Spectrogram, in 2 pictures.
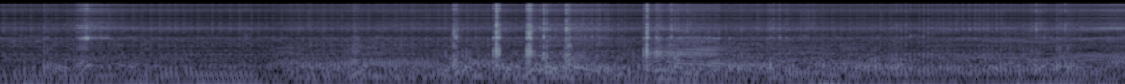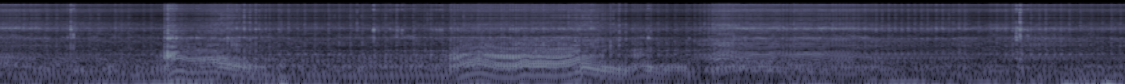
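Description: Enduro motorcycle engines running on a muddy forest trail, the rider's own bike revving up and down through the gears, with a few sharp knocks and rattles in the first third and again about halfway.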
